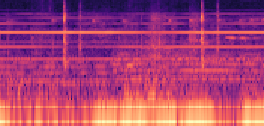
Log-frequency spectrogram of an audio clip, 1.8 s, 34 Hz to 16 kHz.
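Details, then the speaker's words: Mercedes CLS 320 CDI 3.0 diesel with big power loss, electronic turbo actuator commanded via engine computer test: faint steady whistle from powered ECU with short buzzing bursts as actuator tries to move, vibrates and sticks. "on entend qu'il essaye d'être actionnée mais il vibre un peu on tenté quelque chose qui coince"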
